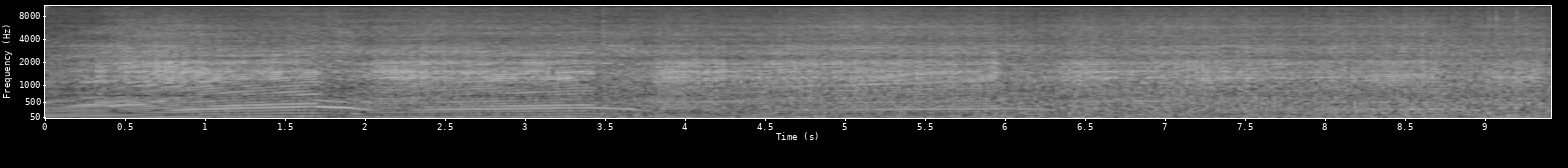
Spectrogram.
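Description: A motorcycle engine revs hard several times during a slipper clutch demonstration, with loud, close pitch sweeps rising and falling between throttle blips under a constant rough drone.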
